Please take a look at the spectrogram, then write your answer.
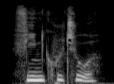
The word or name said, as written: finkultur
